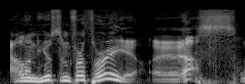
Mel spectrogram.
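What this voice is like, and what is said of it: Poor Marv Albert impression. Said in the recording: “That's the drunk guy on The Simpsons... Peter Griffin... Marv Albert... that was horrible”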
